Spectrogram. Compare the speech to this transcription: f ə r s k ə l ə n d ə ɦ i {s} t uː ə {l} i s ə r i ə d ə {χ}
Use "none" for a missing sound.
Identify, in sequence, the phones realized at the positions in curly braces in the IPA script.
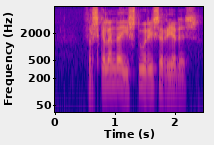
s, ɾ, s

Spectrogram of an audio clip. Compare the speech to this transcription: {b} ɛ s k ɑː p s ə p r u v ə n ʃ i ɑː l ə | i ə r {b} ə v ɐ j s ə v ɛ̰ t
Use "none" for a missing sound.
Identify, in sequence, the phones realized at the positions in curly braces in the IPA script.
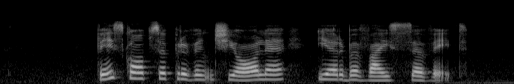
v, b

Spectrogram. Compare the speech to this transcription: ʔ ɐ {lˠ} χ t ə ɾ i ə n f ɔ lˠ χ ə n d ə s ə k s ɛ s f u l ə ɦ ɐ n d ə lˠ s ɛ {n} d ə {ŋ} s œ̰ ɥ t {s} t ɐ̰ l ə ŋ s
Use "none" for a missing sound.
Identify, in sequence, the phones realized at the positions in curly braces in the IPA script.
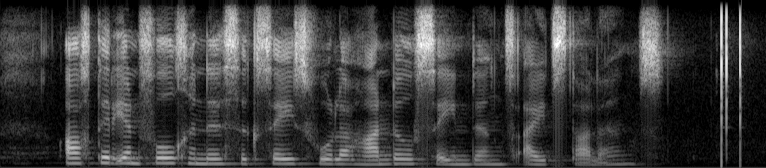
none, n, ŋ, s

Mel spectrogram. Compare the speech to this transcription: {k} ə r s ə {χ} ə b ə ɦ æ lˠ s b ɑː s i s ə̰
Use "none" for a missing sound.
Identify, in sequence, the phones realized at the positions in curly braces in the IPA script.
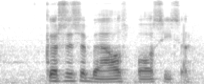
k, s

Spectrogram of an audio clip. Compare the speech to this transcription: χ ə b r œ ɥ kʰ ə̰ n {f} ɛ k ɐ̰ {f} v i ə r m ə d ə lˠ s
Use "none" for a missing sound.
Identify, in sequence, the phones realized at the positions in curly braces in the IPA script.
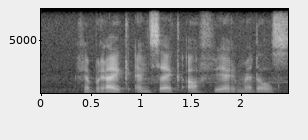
s, f

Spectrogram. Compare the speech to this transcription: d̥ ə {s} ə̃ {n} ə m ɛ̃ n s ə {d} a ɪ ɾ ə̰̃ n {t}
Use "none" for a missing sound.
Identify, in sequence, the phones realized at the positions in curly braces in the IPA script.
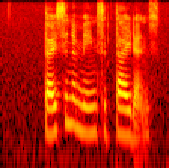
s, n, t, s

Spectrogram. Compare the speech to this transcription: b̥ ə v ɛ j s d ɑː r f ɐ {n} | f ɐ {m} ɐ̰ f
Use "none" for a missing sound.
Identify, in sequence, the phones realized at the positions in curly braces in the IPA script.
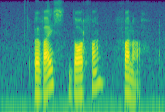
n, n

